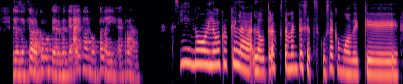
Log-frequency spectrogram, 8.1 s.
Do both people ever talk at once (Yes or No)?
No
